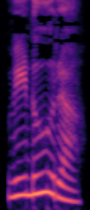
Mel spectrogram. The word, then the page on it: ವಟ್ಟಾರ: vaṭṭāra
